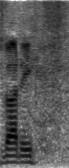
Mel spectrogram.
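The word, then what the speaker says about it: Mhadaidh: It's spelled M-H-A-D-A-I-T-H, and so I believe it's Vaddy, and it runs out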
